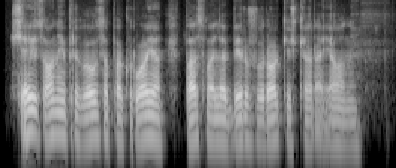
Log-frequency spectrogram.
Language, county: Lithuanian, Vilnius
